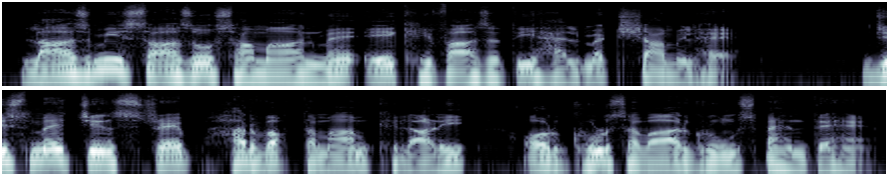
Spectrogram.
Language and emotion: Urdu, neutral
